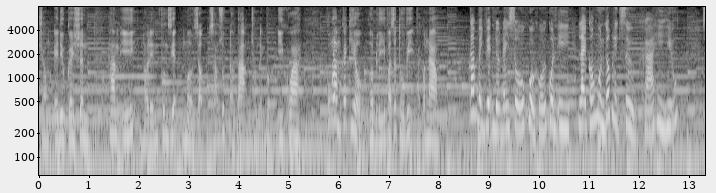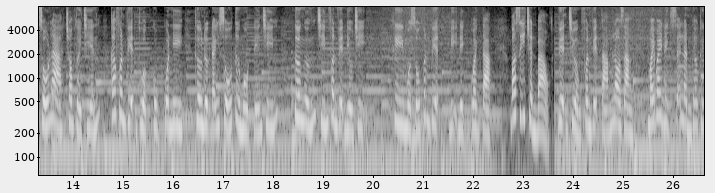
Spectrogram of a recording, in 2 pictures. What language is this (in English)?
Vietnamese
